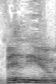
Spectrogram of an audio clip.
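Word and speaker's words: VNUE: of a company that i assume is pronounced venue but it's v-n-u-e so uh i figured i'm just filling in the e and uh it's not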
